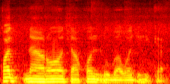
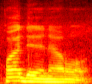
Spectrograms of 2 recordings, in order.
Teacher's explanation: Pada lafal qad ada huruf dal yang berharakat sukun, maka pantulkanlah bunyinya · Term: qalqalah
